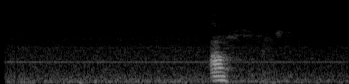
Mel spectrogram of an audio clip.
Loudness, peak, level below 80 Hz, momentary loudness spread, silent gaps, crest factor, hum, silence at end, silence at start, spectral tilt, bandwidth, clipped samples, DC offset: -33 LUFS; -14 dBFS; -60 dBFS; 20 LU; none; 24 dB; none; 0 s; 0.05 s; -6.5 dB/octave; 16 kHz; under 0.1%; under 0.1%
